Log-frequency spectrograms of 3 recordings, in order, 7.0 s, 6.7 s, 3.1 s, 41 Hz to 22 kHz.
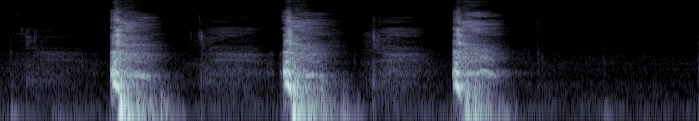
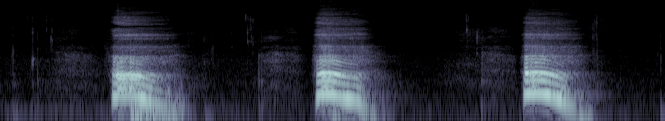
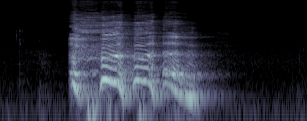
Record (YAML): three_cough_length: 7.0 s
three_cough_amplitude: 32767
three_cough_signal_mean_std_ratio: 0.27
exhalation_length: 6.7 s
exhalation_amplitude: 16044
exhalation_signal_mean_std_ratio: 0.39
cough_length: 3.1 s
cough_amplitude: 9893
cough_signal_mean_std_ratio: 0.51
survey_phase: alpha (2021-03-01 to 2021-08-12)
age: 45-64
gender: Male
wearing_mask: 'No'
symptom_shortness_of_breath: true
symptom_fatigue: true
symptom_onset: 13 days
smoker_status: Ex-smoker
respiratory_condition_asthma: false
respiratory_condition_other: false
recruitment_source: REACT
submission_delay: 2 days
covid_test_result: Negative
covid_test_method: RT-qPCR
